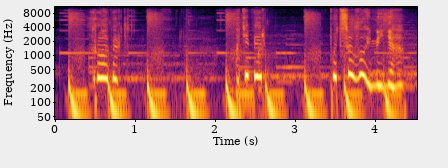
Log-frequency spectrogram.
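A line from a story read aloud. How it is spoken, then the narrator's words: Near sobbing. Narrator (Russian): произнесла Елена, едва не рыдая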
